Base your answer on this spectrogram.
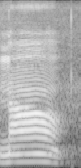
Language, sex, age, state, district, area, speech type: Punjabi, male, 30-45, Punjab, Mohali, rural, read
